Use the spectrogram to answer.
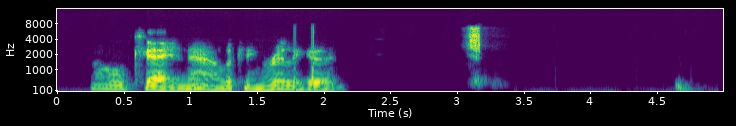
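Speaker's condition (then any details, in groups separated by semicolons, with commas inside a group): No condition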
